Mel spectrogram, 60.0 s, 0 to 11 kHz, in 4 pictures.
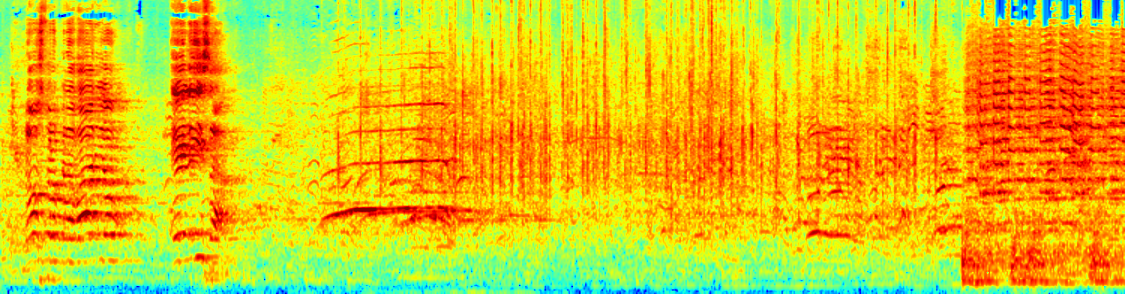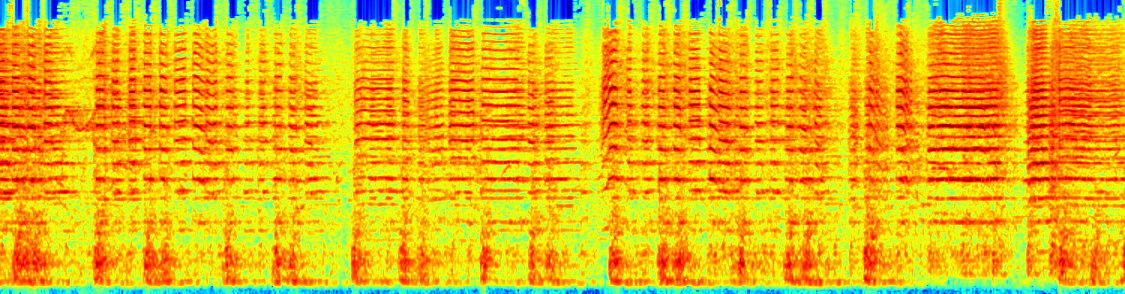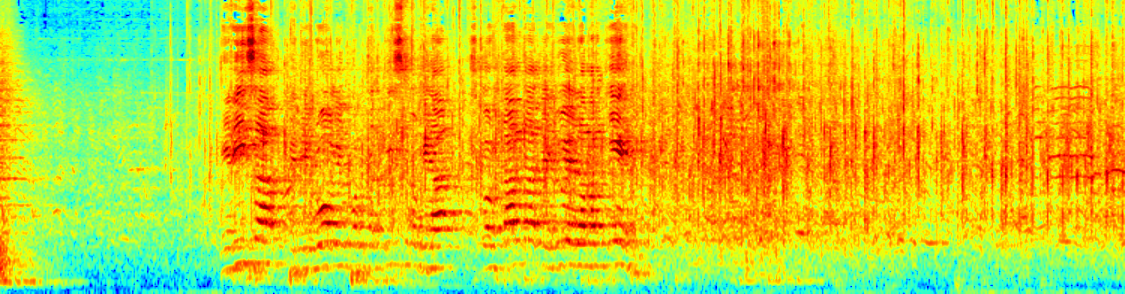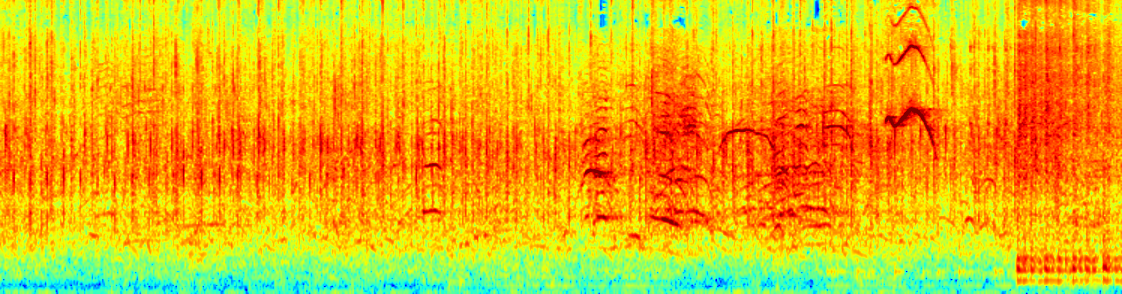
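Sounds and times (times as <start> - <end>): herald trumpets: 12.4 - 30.7
drum beats: 12.7 - 30.6, 56.0 - 59.9.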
